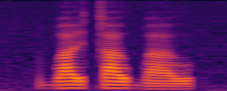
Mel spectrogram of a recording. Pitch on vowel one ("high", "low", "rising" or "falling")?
high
